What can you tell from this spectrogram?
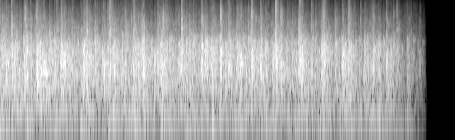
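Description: Audience applauding: many hands clapping in a dense, steady patter that cuts off abruptly about five seconds in.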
